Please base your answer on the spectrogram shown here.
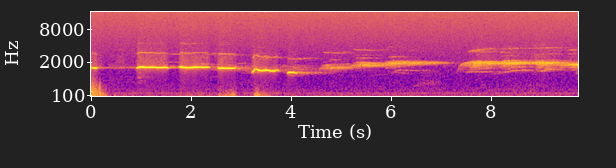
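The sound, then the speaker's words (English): A group whistles the Doxology, a hymn of prayer, at a festival, starting with short, separated notes and moving into longer held, slightly wavering tones, several whistlers blending together with no talking. “We'll do one of the great songs of prayer from the dining hall. Only we'll whistle it, and it goes.”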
